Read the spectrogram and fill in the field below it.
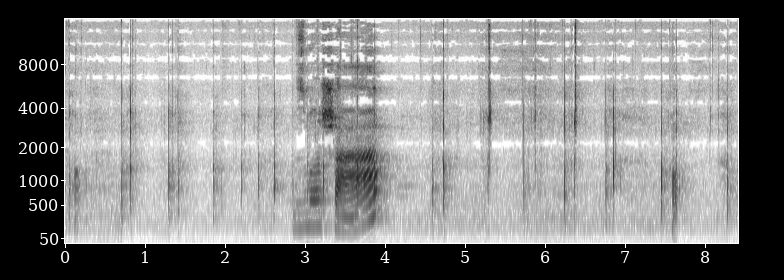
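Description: A metal spoon clinks against a ceramic bowl while stirring a wet mixture.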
